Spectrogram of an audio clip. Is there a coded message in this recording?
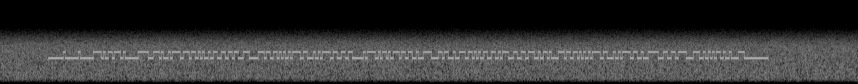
Yes: RTTY (50 baud, 450 Hz shift) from 0.5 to 7.7 s, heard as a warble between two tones, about 1500 Hz centre, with radio static. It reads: THE FILM RECEIVED POLARIZING RECEPTIONS.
